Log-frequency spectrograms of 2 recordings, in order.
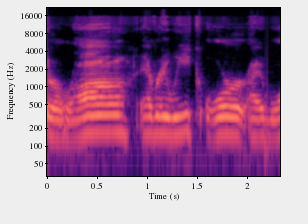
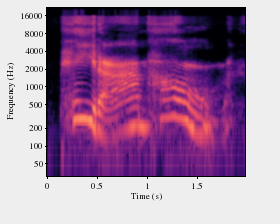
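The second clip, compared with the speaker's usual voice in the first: pitched-up, wide-swinging cartoon-mom voice; 5 semitones higher than usual. Responding to a chat request, doing a cool Lois impression. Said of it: "do a cool Lois impression".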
